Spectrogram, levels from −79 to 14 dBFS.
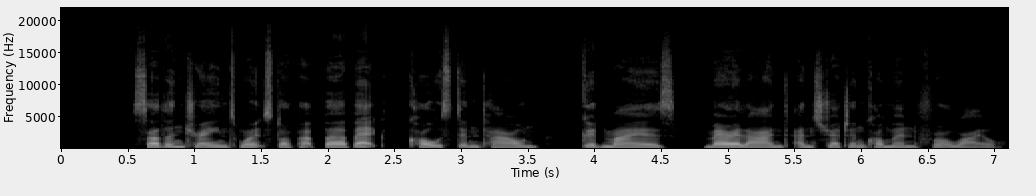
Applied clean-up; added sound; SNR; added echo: none; none; none; none.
